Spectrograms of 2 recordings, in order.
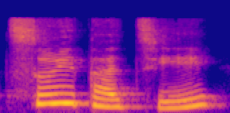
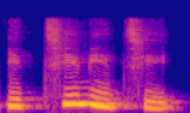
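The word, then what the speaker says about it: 一日: Untuk kanji ini, memiliki dua cara baca. Jadi yang pertama bisa dibaca Tsuitachi yang artinya adalah tanggal 1. Selain itu, kanji ini bisa juga dibaca dengan Ichinichi dengan arti satu hari.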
